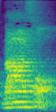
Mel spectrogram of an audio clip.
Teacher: 나다 같은 경우도 아서가 붙어서 원래는 나아서가 돼야 되는데 아가 연달아 발음되니까 하나가 탈락해서 나서 이렇게 되는 겁니다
